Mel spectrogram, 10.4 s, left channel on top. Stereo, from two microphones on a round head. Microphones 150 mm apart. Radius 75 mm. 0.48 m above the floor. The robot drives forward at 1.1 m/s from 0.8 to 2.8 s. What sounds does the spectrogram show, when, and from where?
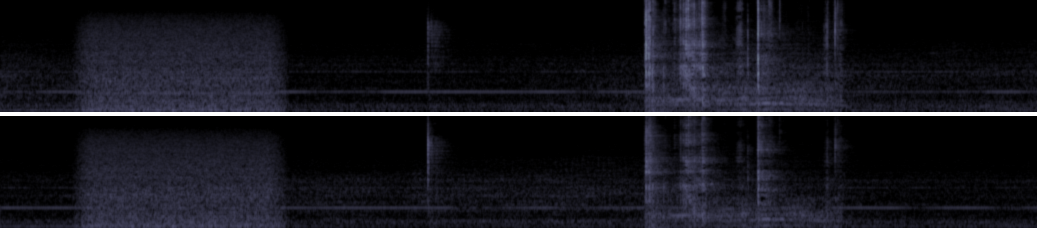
4.3 s breaking glass: 85° right, 1.2 m
6.4 s tape being pulled: 50° left (ahead or behind), 0.6 m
